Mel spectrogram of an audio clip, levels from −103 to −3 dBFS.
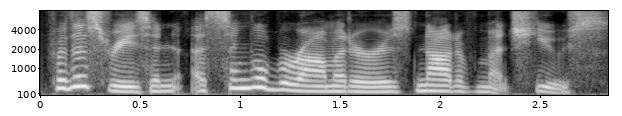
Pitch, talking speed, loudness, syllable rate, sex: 210 Hz, 230 wpm, -16 LUFS, 6.2 syllables/s, female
